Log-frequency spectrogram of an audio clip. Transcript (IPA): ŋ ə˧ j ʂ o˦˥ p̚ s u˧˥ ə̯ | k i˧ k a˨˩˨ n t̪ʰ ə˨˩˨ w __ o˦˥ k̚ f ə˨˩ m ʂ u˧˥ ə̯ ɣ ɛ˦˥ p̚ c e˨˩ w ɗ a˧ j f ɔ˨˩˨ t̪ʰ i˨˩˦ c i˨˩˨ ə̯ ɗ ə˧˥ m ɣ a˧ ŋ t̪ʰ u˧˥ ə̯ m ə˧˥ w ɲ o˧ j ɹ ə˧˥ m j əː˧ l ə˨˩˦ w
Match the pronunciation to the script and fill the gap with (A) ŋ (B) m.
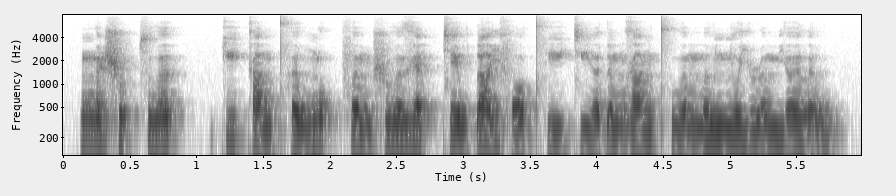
A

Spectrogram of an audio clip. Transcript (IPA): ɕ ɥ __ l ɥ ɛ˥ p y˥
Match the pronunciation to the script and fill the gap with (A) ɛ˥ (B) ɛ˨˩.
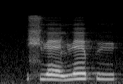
B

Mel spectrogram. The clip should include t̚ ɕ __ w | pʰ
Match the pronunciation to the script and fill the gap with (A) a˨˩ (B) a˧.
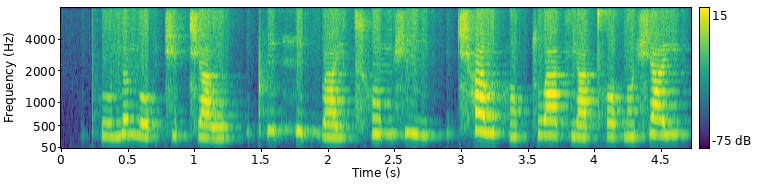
A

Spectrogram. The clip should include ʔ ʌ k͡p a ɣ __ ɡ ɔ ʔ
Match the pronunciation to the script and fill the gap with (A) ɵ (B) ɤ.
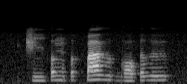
A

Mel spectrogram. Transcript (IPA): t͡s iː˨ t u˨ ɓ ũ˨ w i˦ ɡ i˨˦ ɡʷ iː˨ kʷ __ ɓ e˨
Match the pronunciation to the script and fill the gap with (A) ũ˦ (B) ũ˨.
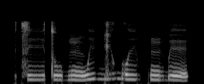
B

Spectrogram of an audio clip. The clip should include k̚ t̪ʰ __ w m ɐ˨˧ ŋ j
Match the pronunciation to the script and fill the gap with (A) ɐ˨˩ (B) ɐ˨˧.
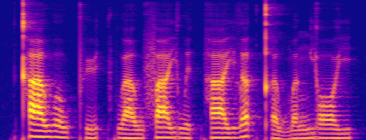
A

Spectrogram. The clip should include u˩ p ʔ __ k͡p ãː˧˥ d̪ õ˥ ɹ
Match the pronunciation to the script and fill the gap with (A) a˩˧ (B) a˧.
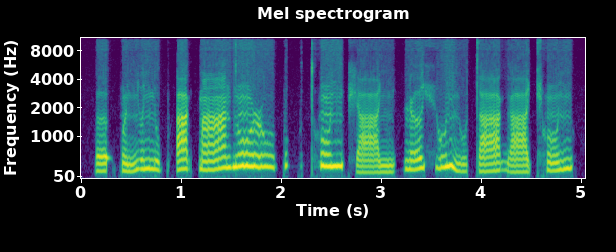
B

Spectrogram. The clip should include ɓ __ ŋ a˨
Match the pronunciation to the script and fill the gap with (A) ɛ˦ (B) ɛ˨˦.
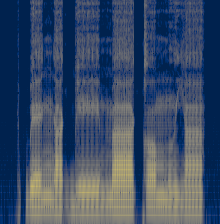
B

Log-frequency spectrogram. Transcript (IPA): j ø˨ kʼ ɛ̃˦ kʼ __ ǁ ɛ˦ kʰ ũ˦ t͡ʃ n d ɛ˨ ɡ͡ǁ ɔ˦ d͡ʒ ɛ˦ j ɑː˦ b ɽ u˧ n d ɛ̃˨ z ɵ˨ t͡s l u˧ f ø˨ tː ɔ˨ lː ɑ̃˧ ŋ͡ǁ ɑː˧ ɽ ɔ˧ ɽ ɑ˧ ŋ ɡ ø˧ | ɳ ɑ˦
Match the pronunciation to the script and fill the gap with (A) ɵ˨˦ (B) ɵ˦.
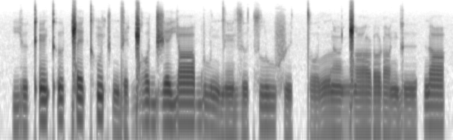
B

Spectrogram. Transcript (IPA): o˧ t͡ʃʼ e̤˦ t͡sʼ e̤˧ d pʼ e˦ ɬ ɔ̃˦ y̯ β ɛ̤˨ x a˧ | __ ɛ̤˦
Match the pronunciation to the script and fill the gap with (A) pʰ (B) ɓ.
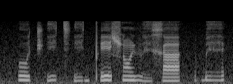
B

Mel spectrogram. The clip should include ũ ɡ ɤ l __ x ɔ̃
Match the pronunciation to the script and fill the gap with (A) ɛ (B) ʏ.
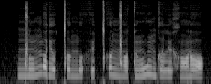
B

